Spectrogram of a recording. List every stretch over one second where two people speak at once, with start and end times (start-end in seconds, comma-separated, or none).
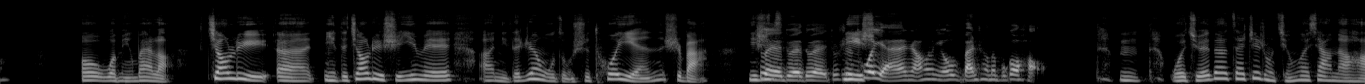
none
